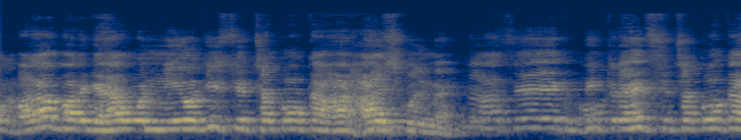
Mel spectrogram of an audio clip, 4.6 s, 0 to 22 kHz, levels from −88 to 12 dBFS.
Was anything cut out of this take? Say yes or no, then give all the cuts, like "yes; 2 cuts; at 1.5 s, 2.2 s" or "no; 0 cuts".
yes; 1 cut; at 3.2 s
